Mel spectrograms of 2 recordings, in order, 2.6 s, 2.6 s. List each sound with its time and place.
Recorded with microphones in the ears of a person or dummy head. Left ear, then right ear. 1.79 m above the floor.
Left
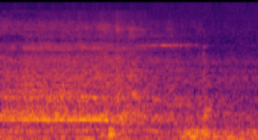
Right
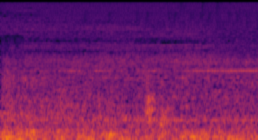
Only background noise.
